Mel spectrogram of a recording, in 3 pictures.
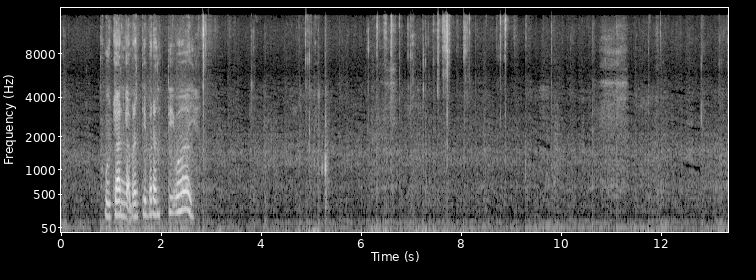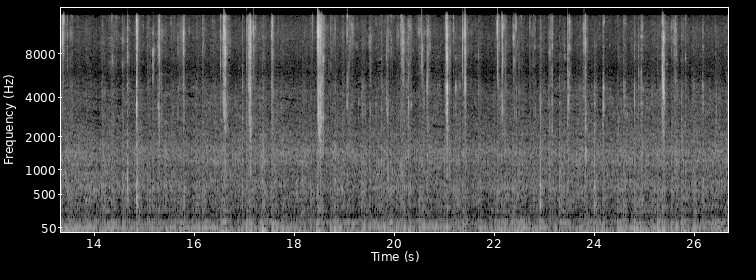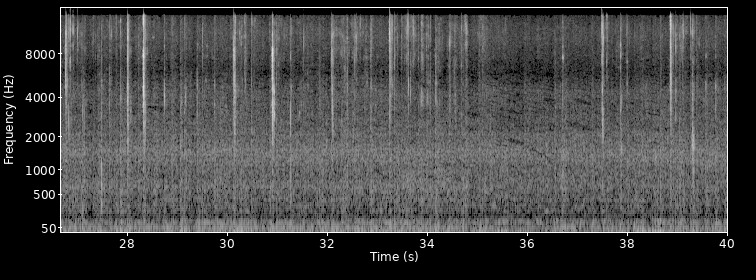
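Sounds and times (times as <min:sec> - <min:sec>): sharp eating clicks: 0:06.1 - 0:09.0, 0:14.3 - 0:35.3, 0:36.6 - 0:40.0
chewing with wet mouth smacks: 0:18.4 - 0:28.8, 0:29.4 - 0:34.9, 0:37.5 - 0:38.1, 0:38.8 - 0:39.9.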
